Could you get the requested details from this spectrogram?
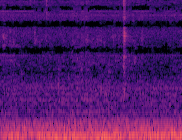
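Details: Mitsubishi Space Wagon on dual fuel, mainly LPG with a European EG gas system, main ECU remapped and gas tune adjusted, on a real-road test: a steady deep rumble with no knocks, misses or surging, pulling smoothly and healthy.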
